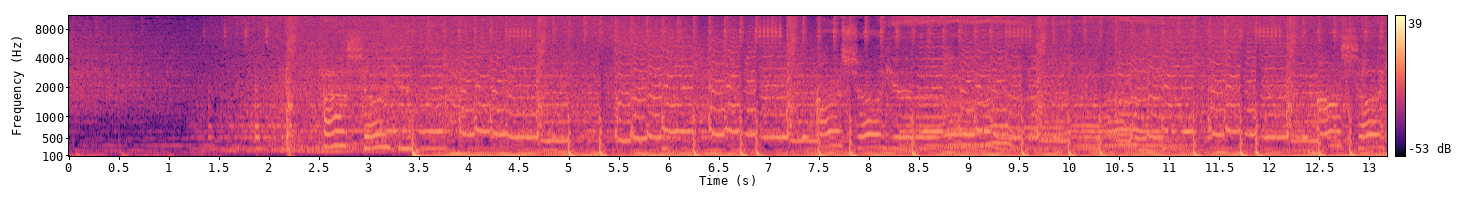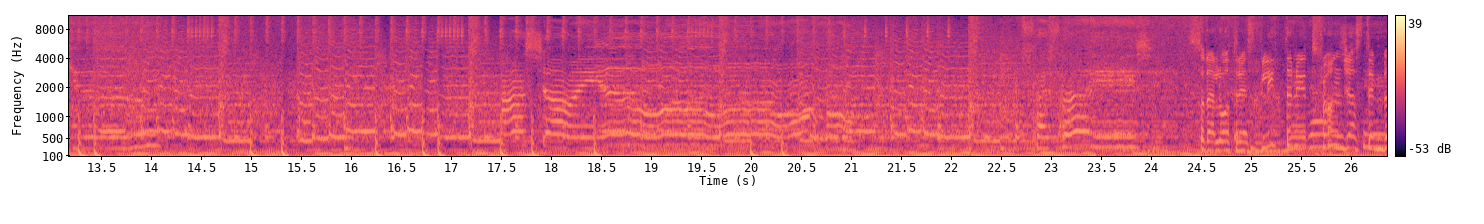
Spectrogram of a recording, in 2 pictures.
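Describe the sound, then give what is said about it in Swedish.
A newly released pop single plays loud and steady, with a full mix and a deep sustained bass that enters a few seconds in after a thinner opening, continuing without any talking over it. “I'll show you heter senaste singeln.”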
